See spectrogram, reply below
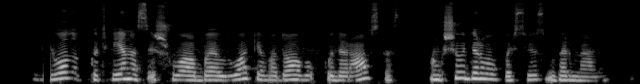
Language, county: Lithuanian, Vilnius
